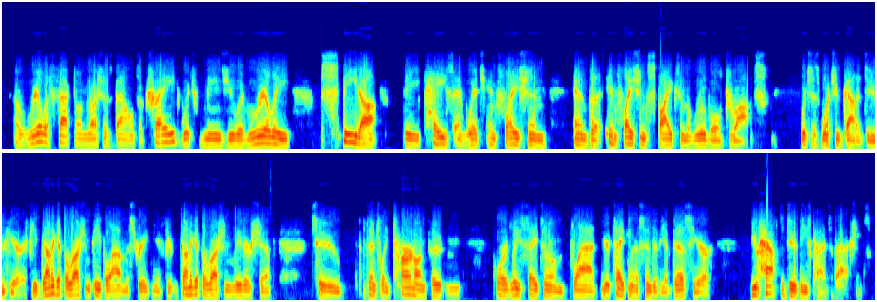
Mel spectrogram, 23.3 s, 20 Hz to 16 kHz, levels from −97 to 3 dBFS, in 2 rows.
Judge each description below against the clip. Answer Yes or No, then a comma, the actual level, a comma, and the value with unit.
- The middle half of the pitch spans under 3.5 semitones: Yes, narrow, 2.5 semitones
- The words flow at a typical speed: No, fast, 210 wpm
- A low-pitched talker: Yes, low, 105 Hz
